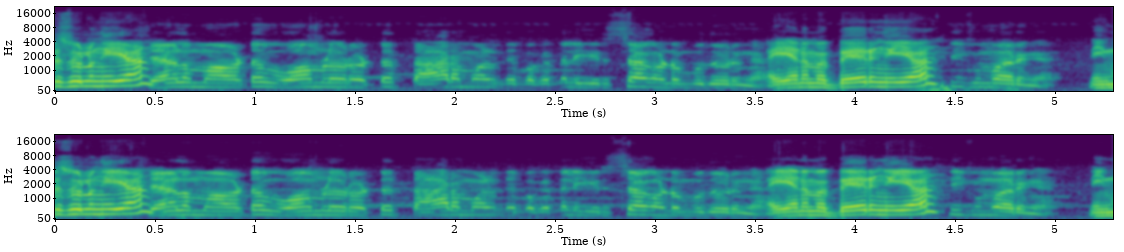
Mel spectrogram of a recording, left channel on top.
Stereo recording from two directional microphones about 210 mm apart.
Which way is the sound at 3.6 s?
Centre (ahead or behind).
